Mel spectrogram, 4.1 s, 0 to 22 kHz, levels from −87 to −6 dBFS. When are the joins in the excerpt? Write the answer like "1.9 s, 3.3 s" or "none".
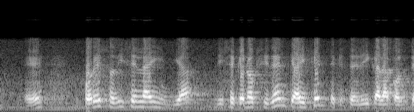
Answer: none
